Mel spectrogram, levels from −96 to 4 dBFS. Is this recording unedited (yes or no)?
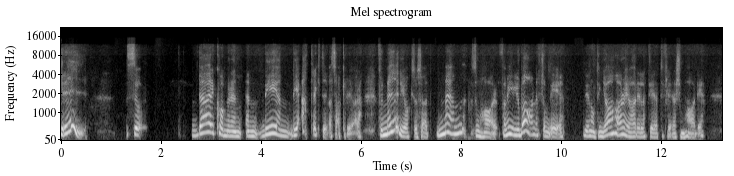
yes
